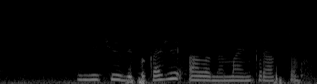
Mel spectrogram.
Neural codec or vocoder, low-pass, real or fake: none; 5.4 kHz; real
